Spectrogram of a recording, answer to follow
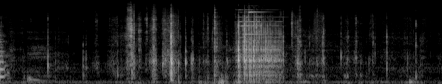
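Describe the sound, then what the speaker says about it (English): Safety seal sticker on a cardboard beauty box being cut open, close crisp snips and scratchy slicing with rustling and small clicks, with brief low voice sounds in between. "both ends of the box do have a little safety seal sticker we're gonna have to cut into"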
